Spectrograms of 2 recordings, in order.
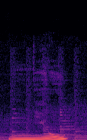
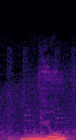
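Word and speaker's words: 牛: write that down and the pronunciation is new new that means ox nil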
